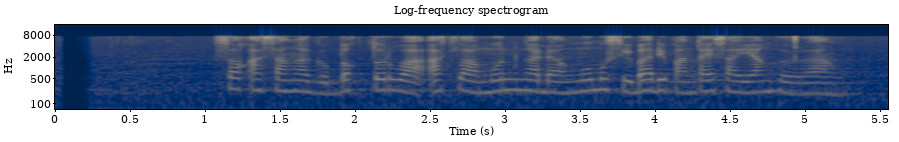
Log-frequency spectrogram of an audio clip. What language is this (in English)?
Sundanese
